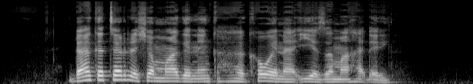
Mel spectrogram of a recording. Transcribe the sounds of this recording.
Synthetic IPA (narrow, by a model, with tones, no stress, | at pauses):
daː˦kɐ˦tɐ˦rda˨ʃɛ˦˨mːaː˦ɡɐ˨nɪ˦ŋka˨ha˦ka˨kʰɐ˦wa˨jnaː˨ʔɪ˦ja˨zɐ˦ma˦ɦa˦ɗɐ˨ɾiː˦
